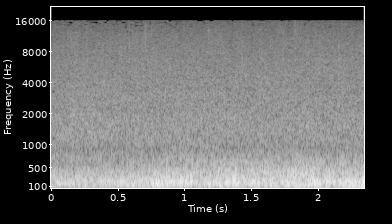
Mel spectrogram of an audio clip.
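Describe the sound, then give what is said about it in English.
Low, continuous rumble of thunder over mountains during a rainstorm, with rain hissing underneath; steady and even throughout, no voices. “listening to the rumble of the thunder and the beauty of the purple streaks of lightning that light up the air”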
